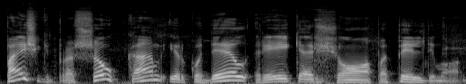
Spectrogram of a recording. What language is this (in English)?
Lithuanian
